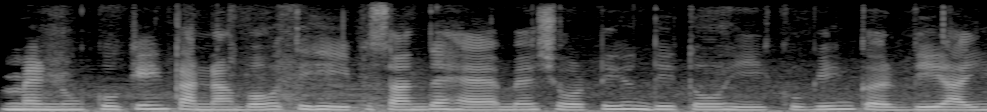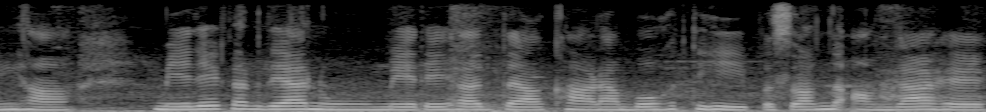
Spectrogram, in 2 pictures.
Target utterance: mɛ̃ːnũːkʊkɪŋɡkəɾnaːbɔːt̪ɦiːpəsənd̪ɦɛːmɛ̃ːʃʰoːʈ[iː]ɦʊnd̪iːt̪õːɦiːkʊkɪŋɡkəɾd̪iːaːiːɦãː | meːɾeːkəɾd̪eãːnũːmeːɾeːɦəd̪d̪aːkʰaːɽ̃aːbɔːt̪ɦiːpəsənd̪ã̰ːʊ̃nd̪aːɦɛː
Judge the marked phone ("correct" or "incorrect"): correct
